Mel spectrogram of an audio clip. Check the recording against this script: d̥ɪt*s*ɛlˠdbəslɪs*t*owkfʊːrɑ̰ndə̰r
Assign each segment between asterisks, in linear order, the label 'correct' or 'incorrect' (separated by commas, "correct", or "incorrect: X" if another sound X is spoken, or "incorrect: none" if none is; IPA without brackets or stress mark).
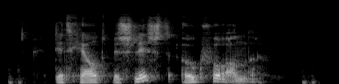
incorrect: χ, correct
